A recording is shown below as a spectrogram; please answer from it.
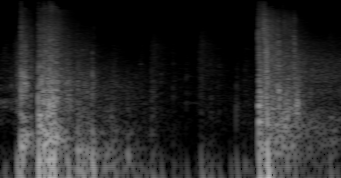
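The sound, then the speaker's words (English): A flintlock musket loaded with lead ball and wadding fires with loud, sharp blasts, one near the start and another after a pause, each trailing off in a rumbling tail. “I still have to half-cock the hammer and push the frizzin forward for powder. Aim! Stupid lead ball and wadding. Get in the barrel! My ramrod is not cooperating here.”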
